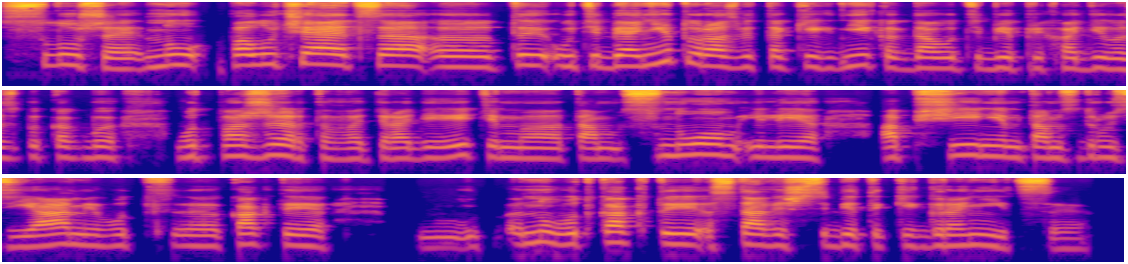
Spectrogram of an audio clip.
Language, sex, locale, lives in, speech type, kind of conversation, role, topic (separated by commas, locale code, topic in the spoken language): Russian, female, ru-RU, United States, conversation, podcast, host, Как ты совмещаешь хобби с работой или учёбой?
